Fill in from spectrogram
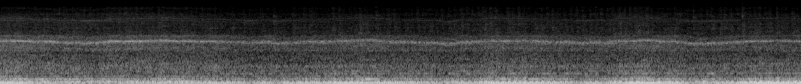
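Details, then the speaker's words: Supercharged 306 Fox-body Mustang with new Anderson N51HR cam: lumpy big-cam idle with speed drifting slightly up and down; idle hunting, needs tuning, though hitting harder than before. "needs to be tweaked on it right now you can hear it slightly kind of up and down but it's definitely hitting harder than it was for sure"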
